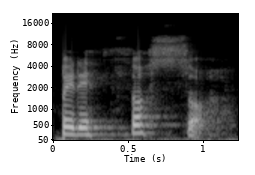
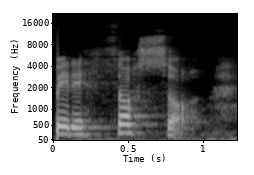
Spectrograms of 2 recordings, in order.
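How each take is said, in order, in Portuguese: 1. O z é falado com som de th. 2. O z é falado com som de th.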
